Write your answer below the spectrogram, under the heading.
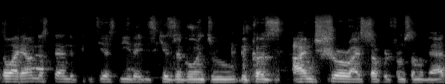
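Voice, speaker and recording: A man talks at a very fast pace, his loudness swinging widely. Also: medium pitch for a man, ordinary pitch variation. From Jamaica (Kingston, Denham Town). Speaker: doctor. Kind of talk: panel presentation. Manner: halting.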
